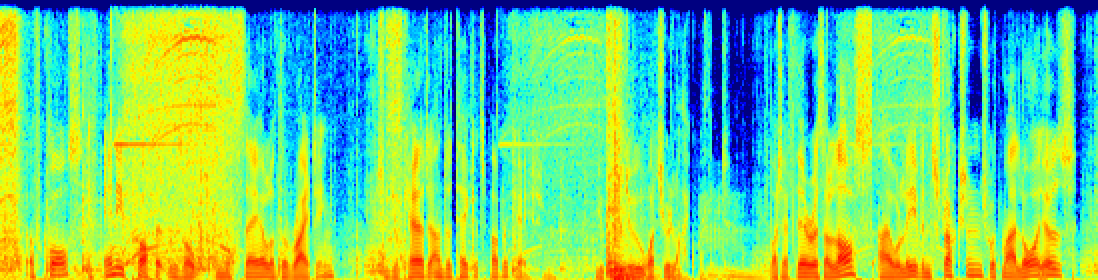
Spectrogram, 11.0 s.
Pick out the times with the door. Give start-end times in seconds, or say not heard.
5.1-6.5.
